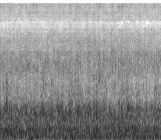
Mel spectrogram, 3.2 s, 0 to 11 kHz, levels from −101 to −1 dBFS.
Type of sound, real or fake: fake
